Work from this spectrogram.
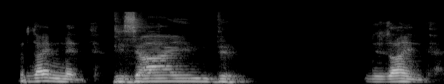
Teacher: design it design okay and notice that the is voiced so I have to delete the e sound and I have to keep the D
